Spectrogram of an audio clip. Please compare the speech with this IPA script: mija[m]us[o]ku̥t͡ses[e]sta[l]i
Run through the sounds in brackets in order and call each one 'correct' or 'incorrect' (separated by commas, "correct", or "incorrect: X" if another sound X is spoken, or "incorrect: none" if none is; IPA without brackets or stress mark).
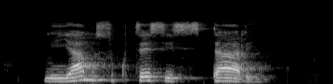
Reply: correct, incorrect: u, incorrect: i, incorrect: ɾ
